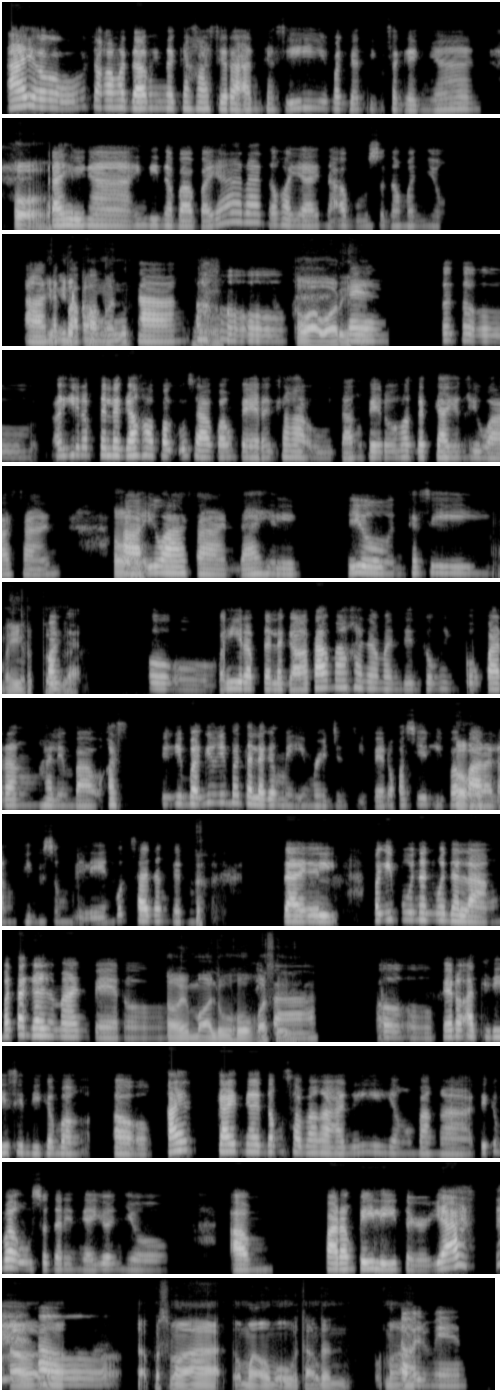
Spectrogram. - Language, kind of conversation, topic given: Filipino, unstructured, Ano ang masasabi mo sa mga taong nagpapautang na may napakataas na interes?
- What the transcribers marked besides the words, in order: laughing while speaking: "Ah, oo"; laughing while speaking: "rin"; other background noise; chuckle; in English: "pay later"; laughing while speaking: "Ya"; in English: "installment"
